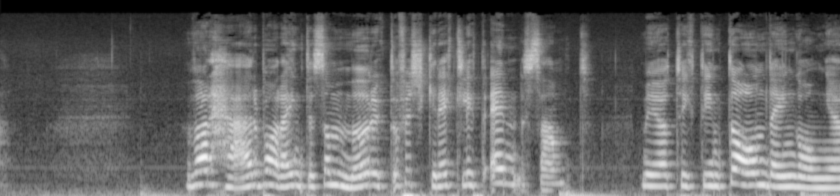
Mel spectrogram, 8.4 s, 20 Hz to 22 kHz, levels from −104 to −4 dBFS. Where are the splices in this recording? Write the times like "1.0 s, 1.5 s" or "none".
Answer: 6.3 s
